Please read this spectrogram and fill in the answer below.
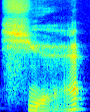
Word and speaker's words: xue: And this final is pronounced yue because it follows the initial xi. So xi, yue, xue, snow.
